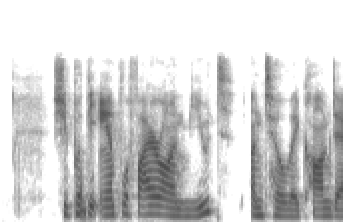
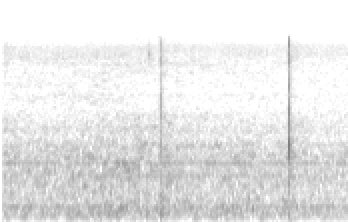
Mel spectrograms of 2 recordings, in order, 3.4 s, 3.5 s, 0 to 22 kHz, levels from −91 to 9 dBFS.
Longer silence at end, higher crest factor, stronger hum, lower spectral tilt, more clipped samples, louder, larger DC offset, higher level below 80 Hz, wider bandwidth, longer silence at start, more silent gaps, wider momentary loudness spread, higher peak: about the same, 0 s vs 0 s; second, 20 dB vs 36 dB; neither; first, -4 dB/octave vs -2 dB/octave; neither; first, -26 LUFS vs -52 LUFS; neither; first, -66 dBFS vs -82 dBFS; second, 8.2 kHz vs 11.5 kHz; first, 0.55 s vs 0.05 s; neither; second, 9 LU vs 13 LU; first, -8 dBFS vs -18 dBFS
